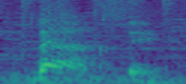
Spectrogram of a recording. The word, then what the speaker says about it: Darkseid: Darkseid. No es francés. – Tampoco italiano. Sí.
